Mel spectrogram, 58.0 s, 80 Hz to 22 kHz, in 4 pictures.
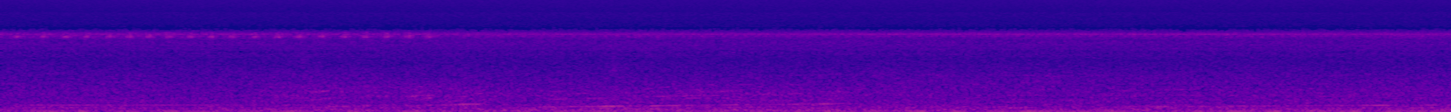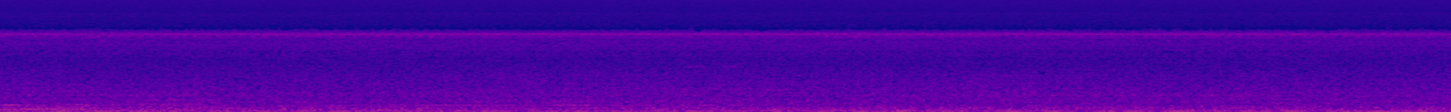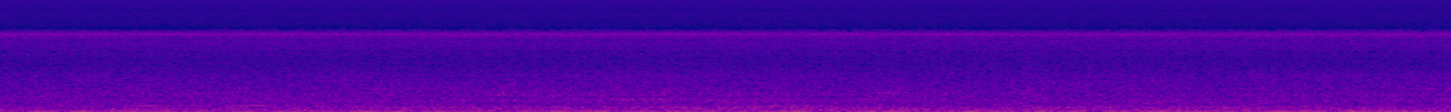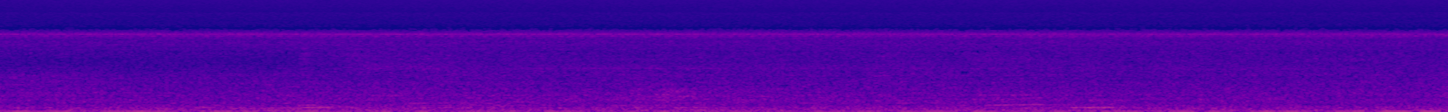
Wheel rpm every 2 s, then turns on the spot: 0, 0, 0, 0, 0, 0, 0, 0, 0, 0, 0, 0, 0, 0, 0, 0, 0, 0, 0, 0, 0, 0, 0, 0, 0, 0, 0, 0, 0.
none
